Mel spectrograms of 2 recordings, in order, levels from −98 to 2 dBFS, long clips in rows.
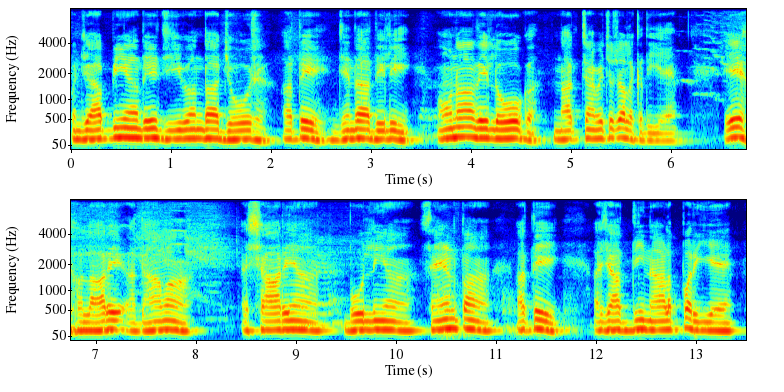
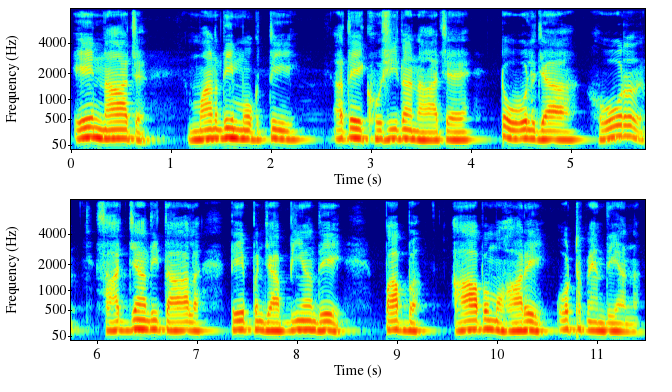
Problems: none marked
